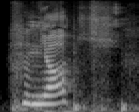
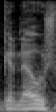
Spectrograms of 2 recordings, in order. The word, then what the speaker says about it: gnocchi: gnocchi, Okay. gnocchi. I don't even know. It's good pronunciation, actually. Gnocchi. I always called it ganoche, but I guess that was wrong. You're gonna get flamed by both.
